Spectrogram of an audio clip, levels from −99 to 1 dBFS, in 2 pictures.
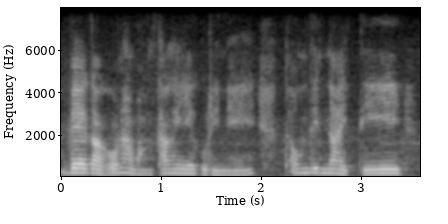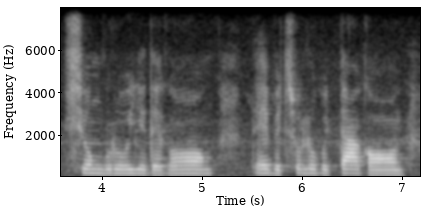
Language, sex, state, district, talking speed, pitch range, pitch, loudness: Chakma, female, Tripura, Dhalai, 140 wpm, 180-200 Hz, 190 Hz, -20 LUFS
